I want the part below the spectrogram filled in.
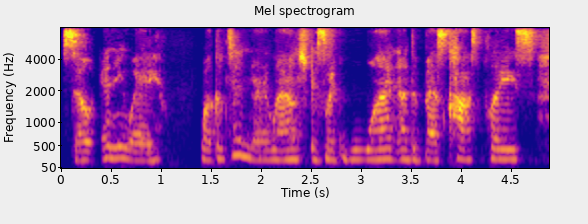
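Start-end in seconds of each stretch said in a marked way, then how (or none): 1.4-4.9 anime-style character voice. A cosplayer, offered the chance, demonstrates an anime voice. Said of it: "you want to hear my anime voice though".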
